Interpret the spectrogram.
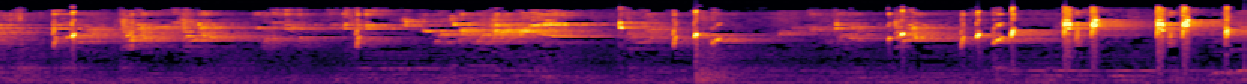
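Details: Excited European goldfinch singing while dancing, a favourite among keepers: scattered high tinkling notes and sharp chirps, growing into rapid bright clicks and ticks toward the end.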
